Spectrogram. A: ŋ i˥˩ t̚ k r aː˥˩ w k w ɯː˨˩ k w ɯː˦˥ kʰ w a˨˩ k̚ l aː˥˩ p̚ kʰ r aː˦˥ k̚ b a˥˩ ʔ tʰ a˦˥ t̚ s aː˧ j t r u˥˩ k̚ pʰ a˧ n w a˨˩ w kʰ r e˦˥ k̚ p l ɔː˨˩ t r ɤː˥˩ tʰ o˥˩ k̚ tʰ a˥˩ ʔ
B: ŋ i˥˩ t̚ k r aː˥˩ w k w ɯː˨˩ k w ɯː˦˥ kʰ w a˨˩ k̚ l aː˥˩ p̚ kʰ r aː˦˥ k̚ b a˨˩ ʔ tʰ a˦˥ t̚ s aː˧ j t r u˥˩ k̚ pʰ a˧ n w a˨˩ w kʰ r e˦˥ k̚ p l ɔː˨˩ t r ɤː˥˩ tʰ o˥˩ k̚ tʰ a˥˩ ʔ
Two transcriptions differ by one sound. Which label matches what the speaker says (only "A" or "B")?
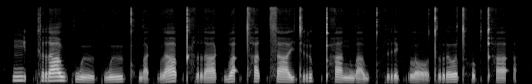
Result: A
